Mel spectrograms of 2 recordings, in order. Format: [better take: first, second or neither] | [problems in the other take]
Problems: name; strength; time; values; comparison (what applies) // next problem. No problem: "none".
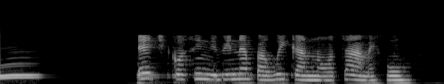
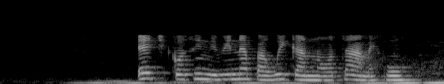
second | noise reduction (neural mask model RNNoise)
